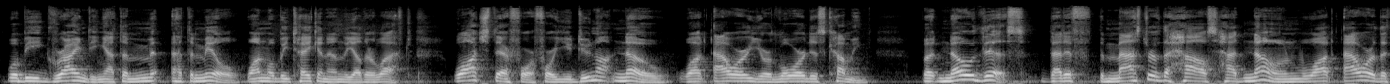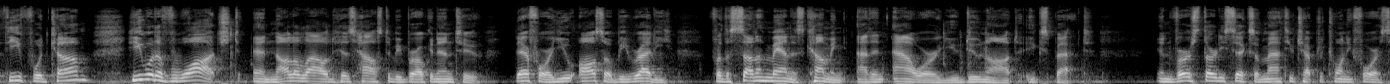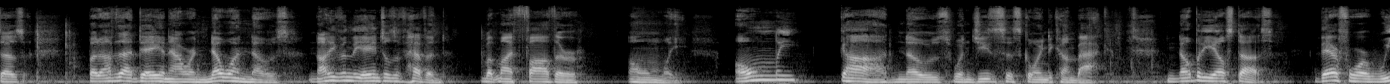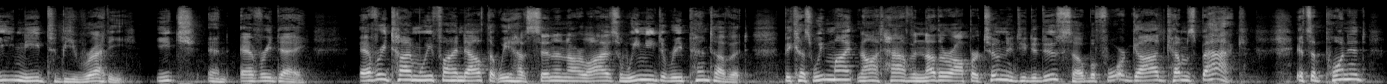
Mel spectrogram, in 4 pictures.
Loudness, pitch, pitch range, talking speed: -18 LUFS, 135 Hz, 120-165 Hz, 175 wpm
